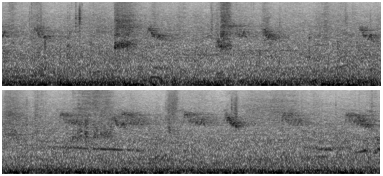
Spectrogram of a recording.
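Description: Small birds chirping: many short, high, quickly falling chirps, several a second, over a steady low rumble.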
